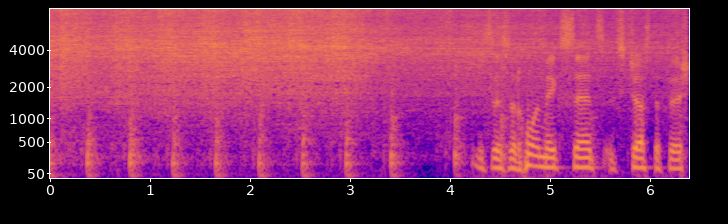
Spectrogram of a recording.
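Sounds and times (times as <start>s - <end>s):
blacksmith's power hammer: 0.0s - 4.3s
speech: 4.3s - 6.3s.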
